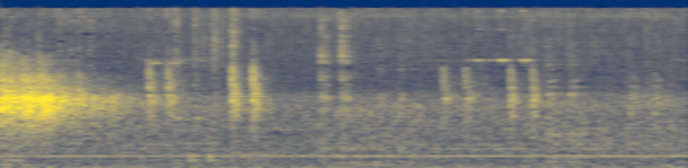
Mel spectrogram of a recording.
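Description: Billiard balls click against each other and the cushions as they roll and scatter.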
